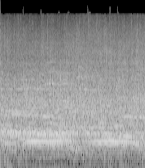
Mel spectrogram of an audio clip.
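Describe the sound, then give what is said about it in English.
A crowd stands and claps and cheers in praise of God, a dense, steady wash of applause with shouts and a bright tonal hum running through it, loud and continuous for the whole couple of seconds. “Somebody in the house, everybody in the house, everybody in the house, stand and give God a hand clap and a shout of praise.”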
